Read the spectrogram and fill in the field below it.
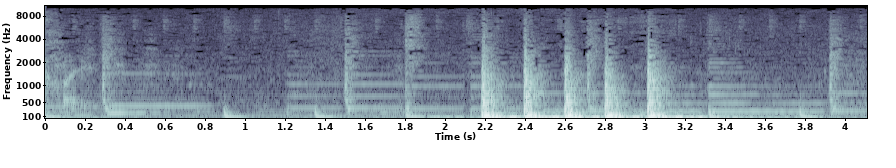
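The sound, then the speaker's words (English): Knocking on a door: a few scattered raps, then a quick, loud burst of about half a dozen knocks, over a faint steady background hum. “Let me just open this door here.”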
